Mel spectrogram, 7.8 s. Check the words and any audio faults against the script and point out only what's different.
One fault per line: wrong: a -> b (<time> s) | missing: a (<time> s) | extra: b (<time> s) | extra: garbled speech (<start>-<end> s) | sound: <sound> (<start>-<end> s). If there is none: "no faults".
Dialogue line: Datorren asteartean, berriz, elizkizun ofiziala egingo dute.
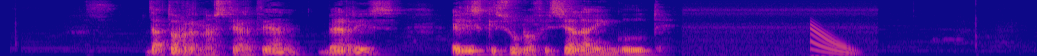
sound: chirp (6.1-6.5 s)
